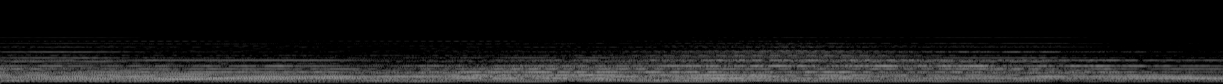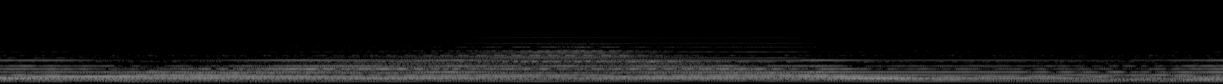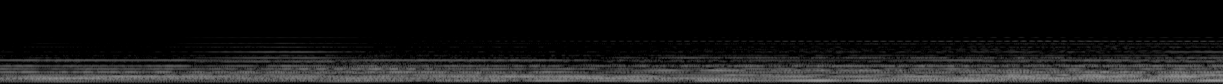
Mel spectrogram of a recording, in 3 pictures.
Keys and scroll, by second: 5.0 5, 5.2-7.4 Return, 16.1 1, 16.3 Return, 16.3 0, 22.4 ctrl+c, 31.7 m, 33.1 b.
